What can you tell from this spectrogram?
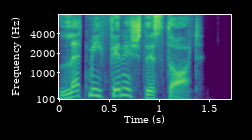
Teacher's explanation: Said with a calm, falling tone, at a slightly slower pace than usual, it reads as a simple statement of fact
